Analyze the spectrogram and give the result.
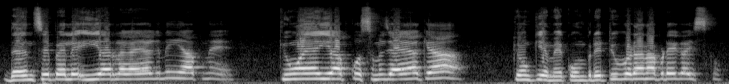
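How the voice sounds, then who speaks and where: His voice is extremely high yet steady, with vocal fry and a darkish tone. Teaching English grammar, he goes step by step, slowly repeating sentences word by word, calling students "beta" and asking checking questions.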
